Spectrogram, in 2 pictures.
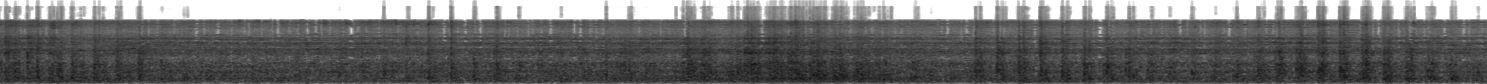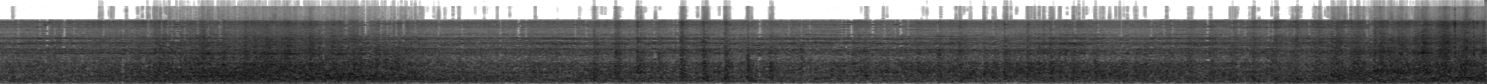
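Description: Loud passing freight train of open-top hopper cars: a steady rumble and rattle of the cars, with steel wheels clacking rhythmically over the rail joints in repeated runs.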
